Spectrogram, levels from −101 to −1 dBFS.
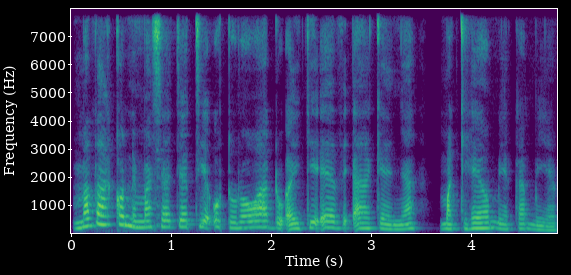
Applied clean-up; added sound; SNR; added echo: neural mask model DeepFilterNet 3.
